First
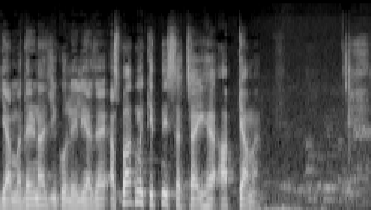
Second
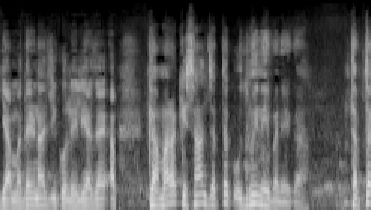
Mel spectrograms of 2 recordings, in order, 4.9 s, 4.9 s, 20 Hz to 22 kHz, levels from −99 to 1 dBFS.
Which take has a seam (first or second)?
second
